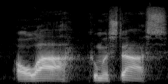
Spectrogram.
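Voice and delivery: put-on Australian accent over Spanish. Answering a podcast question about cringe-worthy phrases, Australian accent. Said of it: "with an Australian accent".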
